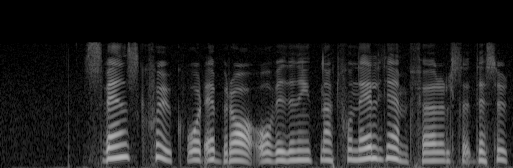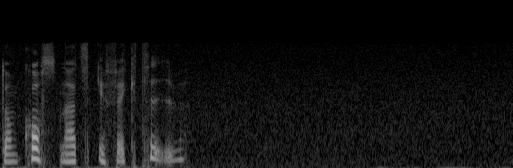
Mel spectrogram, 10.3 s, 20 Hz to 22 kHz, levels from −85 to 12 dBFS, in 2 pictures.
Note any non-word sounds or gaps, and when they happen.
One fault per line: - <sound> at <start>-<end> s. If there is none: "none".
none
